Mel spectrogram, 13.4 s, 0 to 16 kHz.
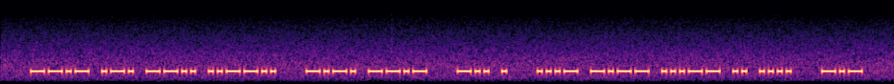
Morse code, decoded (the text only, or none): QRZ? CQ DE VY3IH K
